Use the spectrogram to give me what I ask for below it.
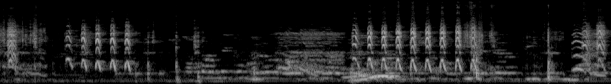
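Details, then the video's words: A talking rose-ringed parakeet gives a run of squeaky, speech-like syllables. They come in quick pulses, with a low indoor hum underneath and some rising, warbled sounds in the middle. "Talking Raw Ring nek"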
